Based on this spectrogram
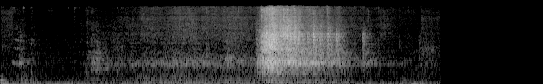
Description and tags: sliding gate
A motorized gate opening on manual and scratching the gear.
OWI, steel, gate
